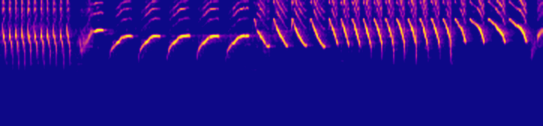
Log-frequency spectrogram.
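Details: Canary lure song for setting other canaries singing: a rapid pulsed trill, then evenly spaced rising slurred whistles, ending in quick down-slurred notes in fast series.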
